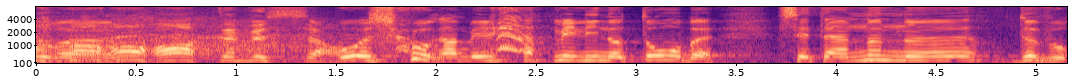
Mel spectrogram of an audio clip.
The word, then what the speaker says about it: Nothomb: Cela se prononce Nothomb, pas Nothomb.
